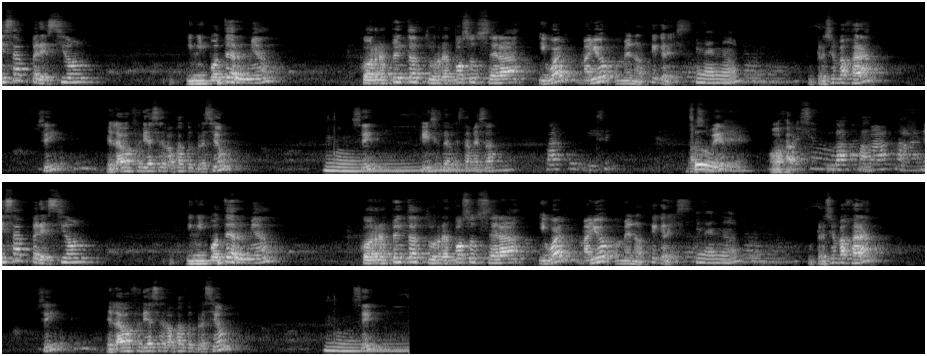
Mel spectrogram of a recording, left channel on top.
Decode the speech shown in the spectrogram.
presión en hipotermia, con respecto a tu reposo, ¿será igual, mayor o menor? ¿Qué crees? Menor. ¿Tu presión bajará? ¿Sí? ¿El agua fría se baja tu presión? No. ¿Sí? ¿Qué dice esta mesa? Va a subir. ¿Va a subir o bajar?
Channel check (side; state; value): right; drops out; at 13.3 s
